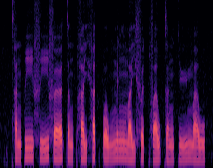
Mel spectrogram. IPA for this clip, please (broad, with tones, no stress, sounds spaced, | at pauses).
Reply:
t̪ʰ ɐ˨˩ n p iː˧ f iː˨˥ f œː˨˥ t̪ ɐ˨˩ n pʰ ɐ˧ j h ɐ˥ t̚ p o˨ w m ɪ˥ ŋ m ɐ˨˧ j f ɵ˧ t̚ f ɐ˨˥ w k ɐ˨ ŋ t̪ yː˨˥ m ɐ˧ w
